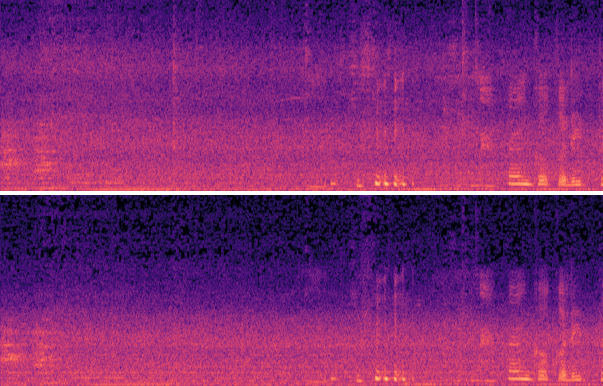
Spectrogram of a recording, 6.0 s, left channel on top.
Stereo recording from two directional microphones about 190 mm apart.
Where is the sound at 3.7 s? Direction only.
20° left (ahead or behind).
